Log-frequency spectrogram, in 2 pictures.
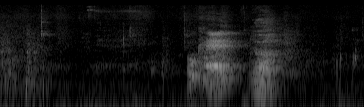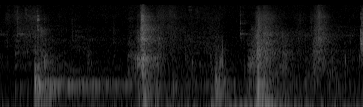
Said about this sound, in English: Open the door.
